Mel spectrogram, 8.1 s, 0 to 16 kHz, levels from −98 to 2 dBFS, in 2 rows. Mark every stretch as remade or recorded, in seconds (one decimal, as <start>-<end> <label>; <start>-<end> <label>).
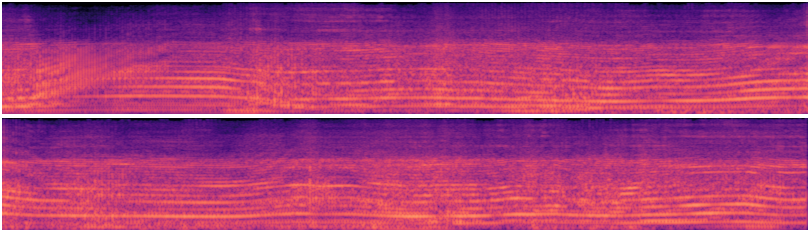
0.0-5.5 recorded; 5.5-6.2 remade; 6.2-8.1 recorded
